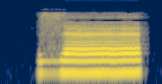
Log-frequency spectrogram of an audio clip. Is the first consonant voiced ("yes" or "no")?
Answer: yes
